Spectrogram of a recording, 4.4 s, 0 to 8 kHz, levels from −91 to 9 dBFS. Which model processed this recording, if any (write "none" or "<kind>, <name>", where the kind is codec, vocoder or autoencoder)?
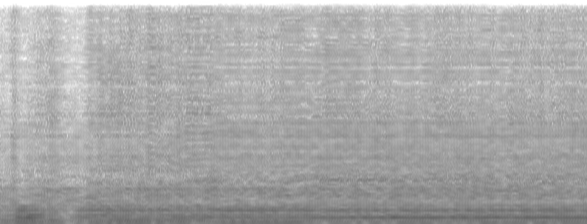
vocoder, Vocos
